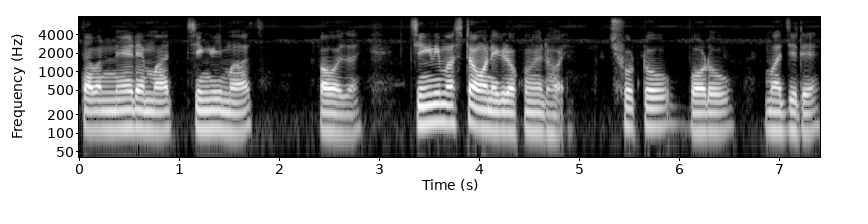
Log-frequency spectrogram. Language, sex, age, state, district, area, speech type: Bengali, male, 18-30, West Bengal, Birbhum, urban, spontaneous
